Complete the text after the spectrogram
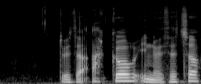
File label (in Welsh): "agor", Welsh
